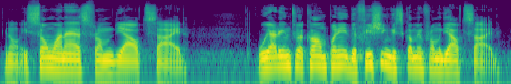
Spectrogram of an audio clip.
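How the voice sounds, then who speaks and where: A young man with an Italian accent giving a live conference talk in a full room, animated, with many fillers and restarts, asking the audience questions. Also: medium pitch, fast, no echo. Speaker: conference speaker.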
